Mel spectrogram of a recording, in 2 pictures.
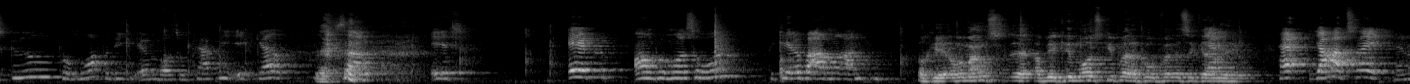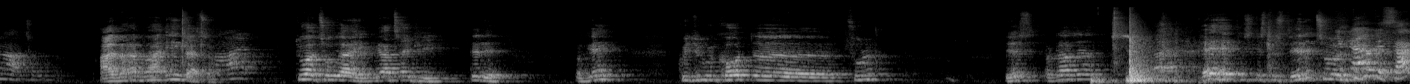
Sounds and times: Speech: 26.1 - 28.2.

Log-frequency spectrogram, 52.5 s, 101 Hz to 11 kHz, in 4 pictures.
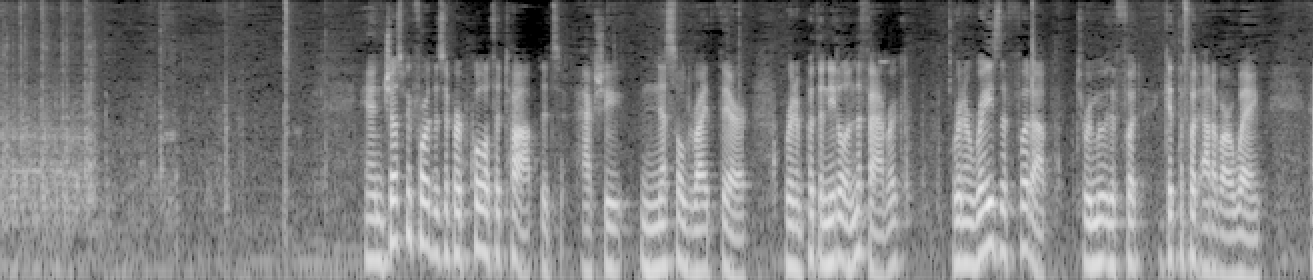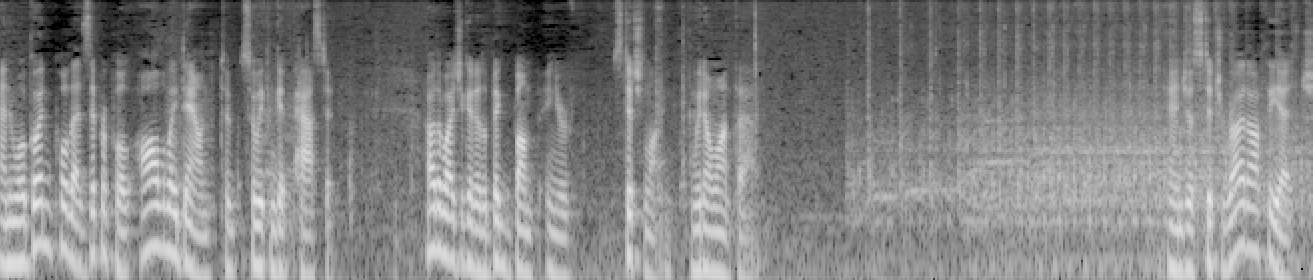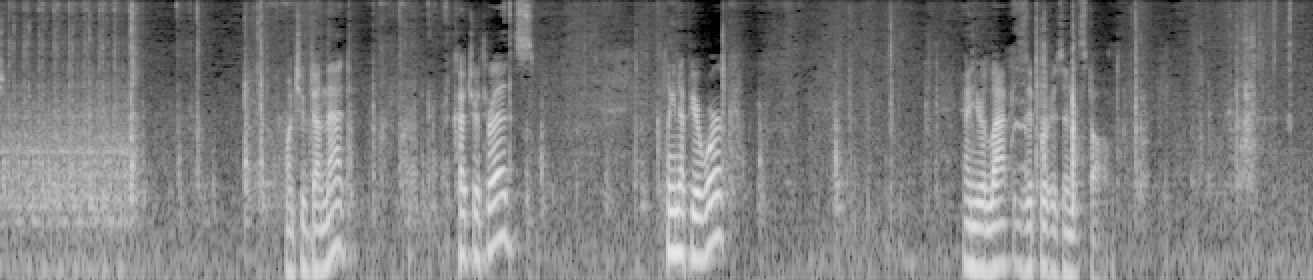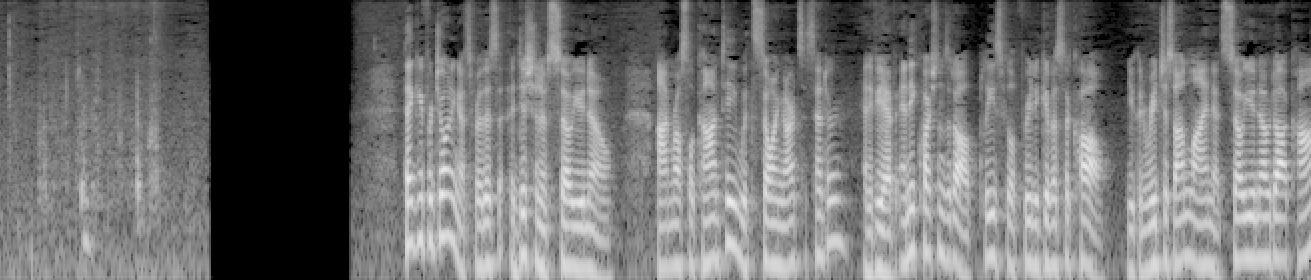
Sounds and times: Sewing machine: 0.0 - 1.8, 21.6 - 27.7.

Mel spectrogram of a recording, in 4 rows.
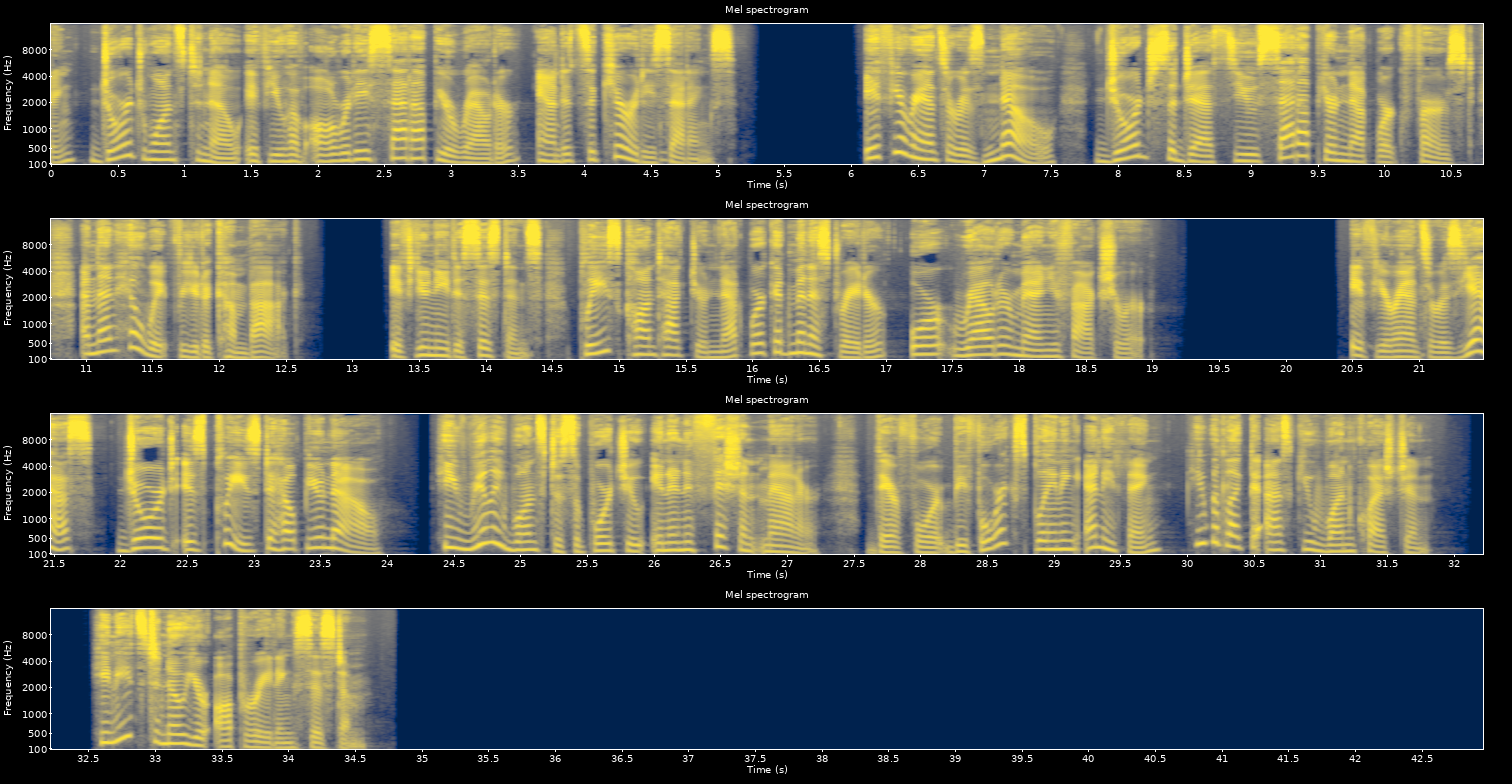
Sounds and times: Speech: 0.0 - 5.2, 6.1 - 12.6, 13.3 - 19.0, 20.5 - 31.9, 32.6 - 34.7.

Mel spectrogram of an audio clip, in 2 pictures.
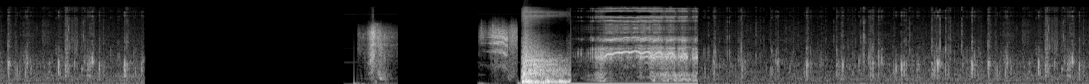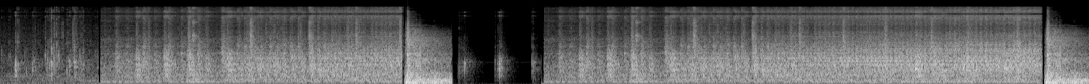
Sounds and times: Clip-clop: 0.0 - 1.5, 6.7 - 11.9.

